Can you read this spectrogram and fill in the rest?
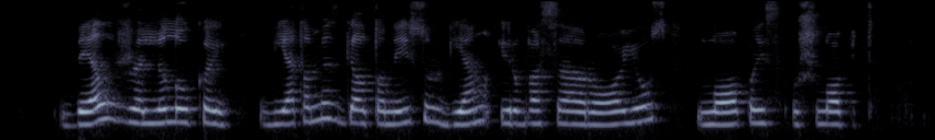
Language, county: Lithuanian, Kaunas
